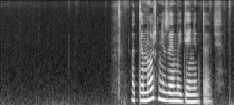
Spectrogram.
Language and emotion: Russian, neutral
